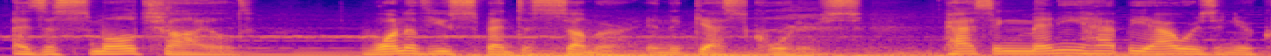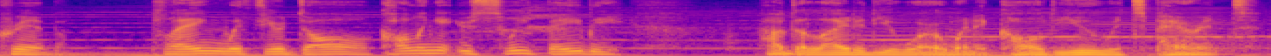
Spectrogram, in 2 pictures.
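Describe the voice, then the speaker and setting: A man's voice: mid-range voice, moderate pace, vocal fry, music in the background. A man hosting a board game, reading out the rules and story cards to the players in a theatrical way. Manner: theatrical, lively rule-reading.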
